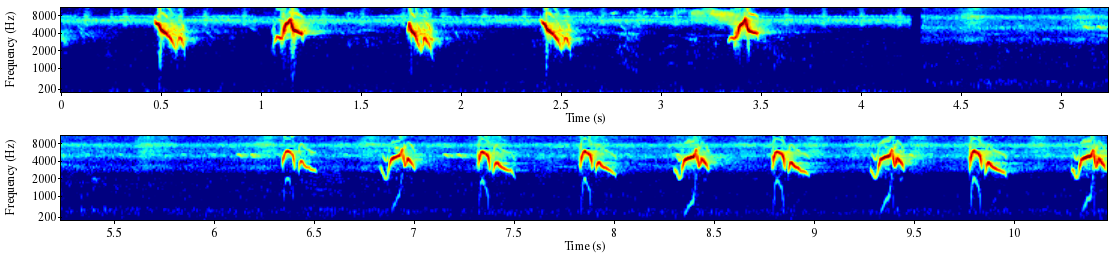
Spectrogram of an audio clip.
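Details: Pileated finch (tico-tico-rei-cinza) singing a series of sharp, high, downward-slurred chip notes, about two per second. A pause around the middle is followed by a faster, evenly spaced run of similar notes over a quiet background.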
